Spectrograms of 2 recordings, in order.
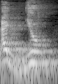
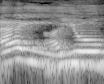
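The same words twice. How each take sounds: First: The sounds are said hard and forcefully. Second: The sounds are said soft and light. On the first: The speaker calls it wrong. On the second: The speaker calls it right.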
